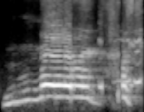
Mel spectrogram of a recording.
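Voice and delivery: loud, high, slow, laughing call; joyful shout. Acted. Scrooge greets passersby with a joyful shout. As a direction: fling the greeting down the street.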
